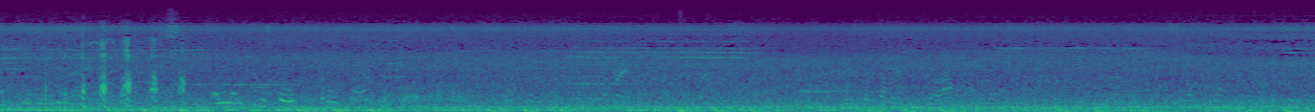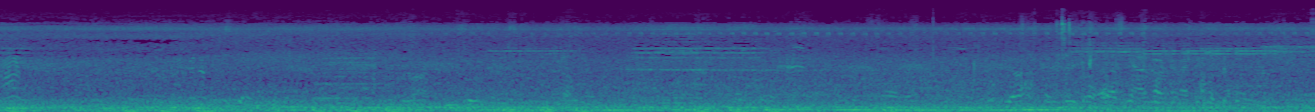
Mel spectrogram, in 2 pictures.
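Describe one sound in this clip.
Men and women chat quietly at a distance outdoors.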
